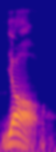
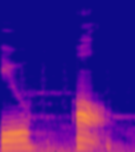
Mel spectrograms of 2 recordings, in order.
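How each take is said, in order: First: The words merge into one quick syllable. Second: Two separate syllables are said in full. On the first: "Some people say y'all" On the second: "the word "you all.""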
